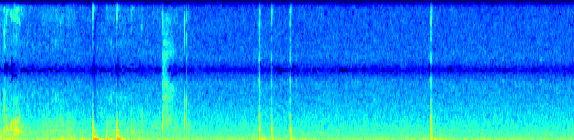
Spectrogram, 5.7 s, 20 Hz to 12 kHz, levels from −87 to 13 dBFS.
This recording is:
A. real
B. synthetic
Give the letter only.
A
